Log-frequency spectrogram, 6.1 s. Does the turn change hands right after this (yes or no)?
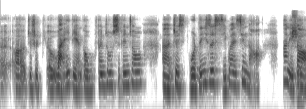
no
